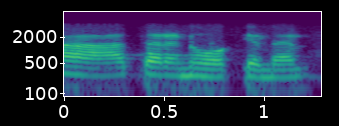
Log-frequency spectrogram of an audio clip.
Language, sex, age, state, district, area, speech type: Kannada, male, 18-30, Karnataka, Bangalore Urban, urban, conversation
